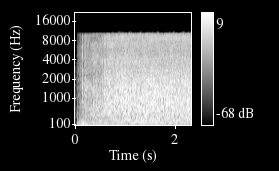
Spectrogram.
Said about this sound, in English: And, folks, we want to give him a round of applause.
